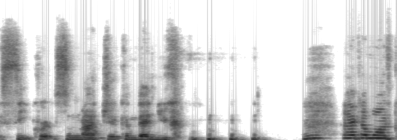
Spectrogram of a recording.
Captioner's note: chuckling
